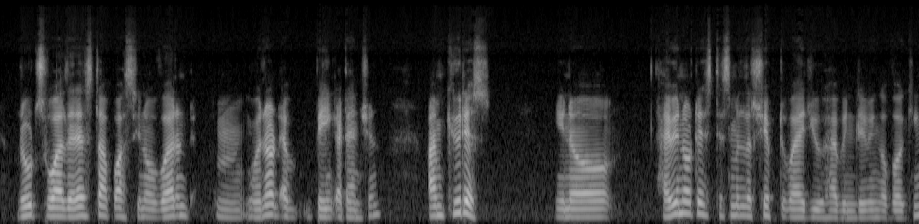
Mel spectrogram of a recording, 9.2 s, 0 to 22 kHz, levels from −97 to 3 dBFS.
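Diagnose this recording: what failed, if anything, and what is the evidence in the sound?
Nothing in this speech recording stood out as a fault on listening, so there is no failed stage to point to.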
